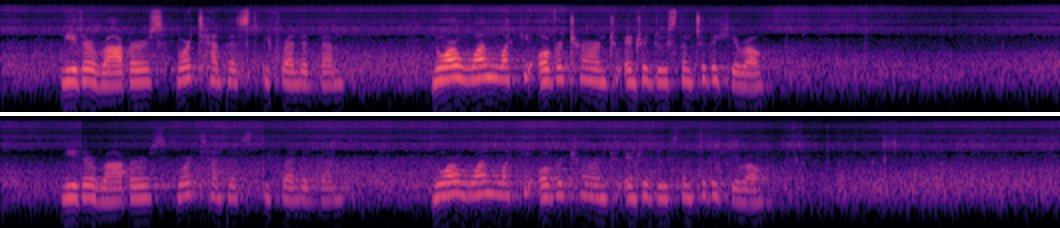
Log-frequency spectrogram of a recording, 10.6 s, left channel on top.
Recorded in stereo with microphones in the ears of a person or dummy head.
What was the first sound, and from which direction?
A woman speaking, 65° left (ahead or behind).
